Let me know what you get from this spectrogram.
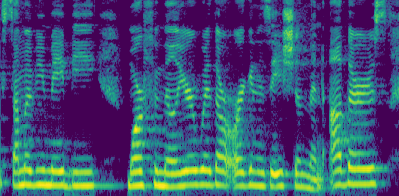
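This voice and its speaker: Speaking at a moderate pace, the woman has a fairly high pitch. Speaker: sustainability educator. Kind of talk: presentation. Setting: public meeting with Zoom audience. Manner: loud.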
